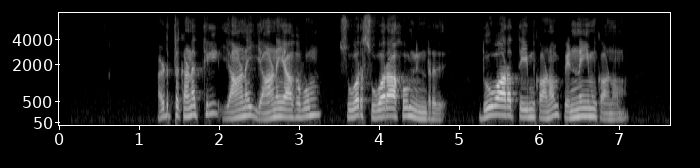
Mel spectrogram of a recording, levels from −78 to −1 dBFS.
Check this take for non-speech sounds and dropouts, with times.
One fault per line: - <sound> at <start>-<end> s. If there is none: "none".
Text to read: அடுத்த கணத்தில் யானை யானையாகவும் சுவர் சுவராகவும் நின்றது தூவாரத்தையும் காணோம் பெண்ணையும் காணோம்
none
